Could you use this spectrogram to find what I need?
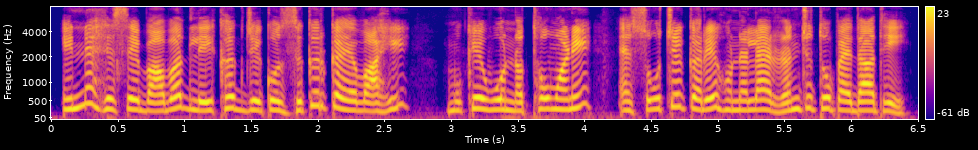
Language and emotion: Sindhi, angry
